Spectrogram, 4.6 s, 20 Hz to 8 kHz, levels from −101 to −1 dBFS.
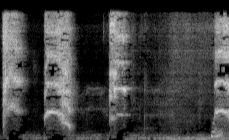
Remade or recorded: remade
